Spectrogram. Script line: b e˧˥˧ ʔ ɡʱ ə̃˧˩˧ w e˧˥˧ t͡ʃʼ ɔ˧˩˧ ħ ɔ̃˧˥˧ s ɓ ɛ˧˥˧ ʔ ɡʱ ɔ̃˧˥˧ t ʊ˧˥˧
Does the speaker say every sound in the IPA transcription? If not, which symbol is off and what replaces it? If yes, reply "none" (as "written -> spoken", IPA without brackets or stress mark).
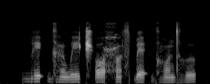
t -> dʱ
